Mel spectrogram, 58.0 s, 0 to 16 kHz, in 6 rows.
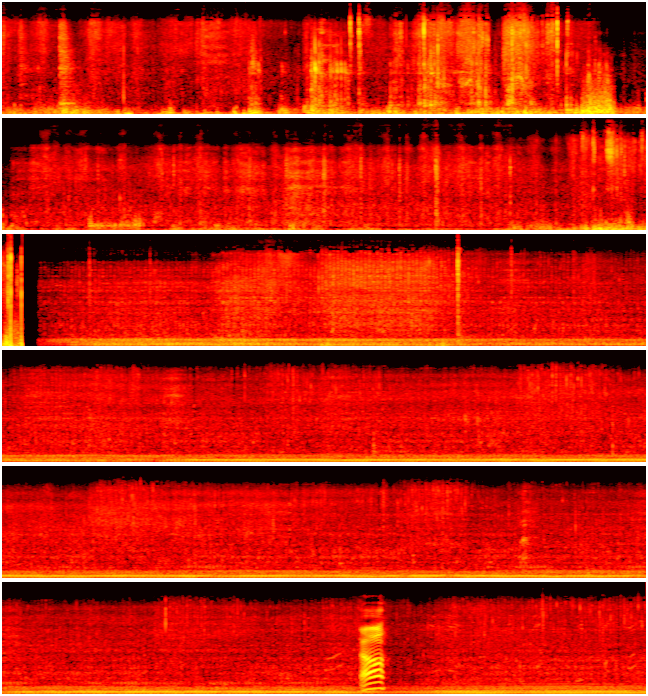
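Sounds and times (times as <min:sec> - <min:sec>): outboard motor running: 0:00.0 - 0:18.0, 0:18.6 - 0:57.9.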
